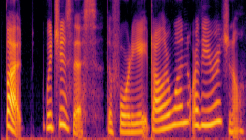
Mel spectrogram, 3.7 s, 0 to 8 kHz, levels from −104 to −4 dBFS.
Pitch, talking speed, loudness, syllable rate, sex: 265 Hz, 180 wpm, -21 LUFS, 6.1 syllables/s, female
